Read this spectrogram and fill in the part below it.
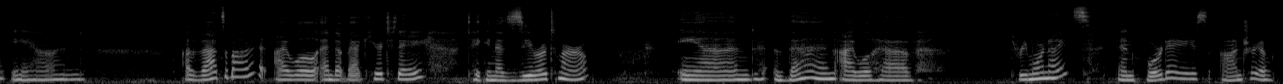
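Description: A woman's voice: mid-range voice, darkish tone, breathy edge. A woman in her forties, filming herself on a phone at arm's length while hiking outdoors in mountain woods, talking in a chatty, upbeat way. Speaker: hiking vlogger. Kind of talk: casual trail vlog narration. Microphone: phone held at arm's length.

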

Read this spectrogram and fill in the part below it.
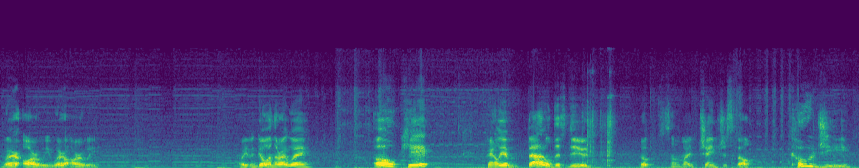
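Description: A tired man giving casual, chatty commentary as he plays a video game, thinking out loud and humming to himself. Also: on the high side, very animated, measured pace, long pauses, faint music behind. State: tired, voice near cracking. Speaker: gaming channel host.

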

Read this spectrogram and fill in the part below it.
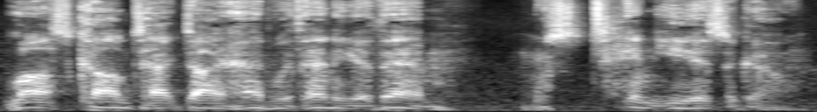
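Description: Gruff alien commander, low gravelly voice, terse, cynical, game dialogue, ambient noise behind. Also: male voice, steady tone, measured pace, fairly bright tone, exaggerated voice. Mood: grim, resolute. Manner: terse, dry, blunt. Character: gruff, guarded male alien resistance leader, war-hardened and cynical. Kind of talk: video game dialogue acting.

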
